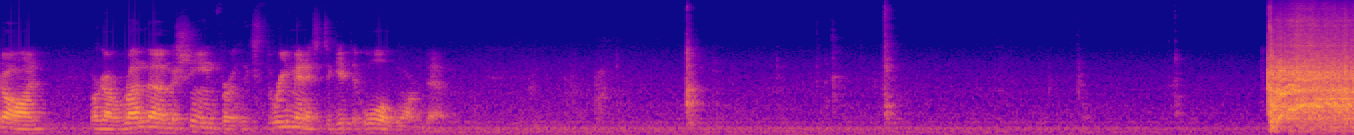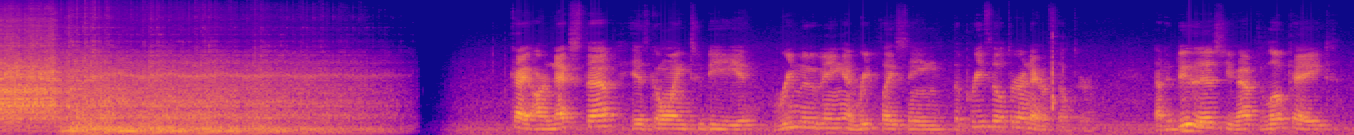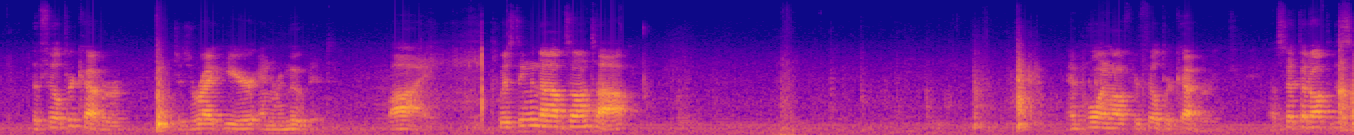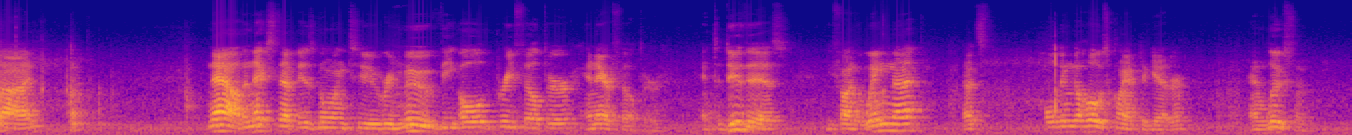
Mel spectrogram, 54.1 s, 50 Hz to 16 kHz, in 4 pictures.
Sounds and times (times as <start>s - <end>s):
Speech: 0.0s - 4.6s, 18.6s - 24.5s, 25.1s - 33.5s, 37.8s - 41.1s, 42.7s - 53.8s
Heavy engine (low frequency): 12.7s - 17.7s.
